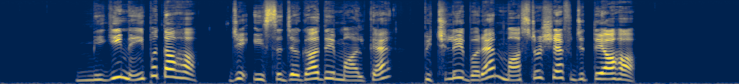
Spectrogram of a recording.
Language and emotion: Dogri, surprised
